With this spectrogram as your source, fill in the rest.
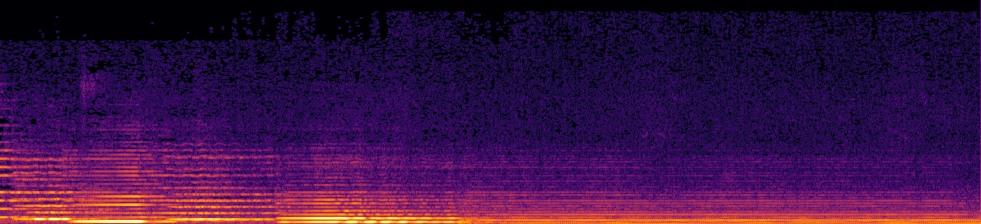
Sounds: fiddle, playing cello, cello, bowed string instrument

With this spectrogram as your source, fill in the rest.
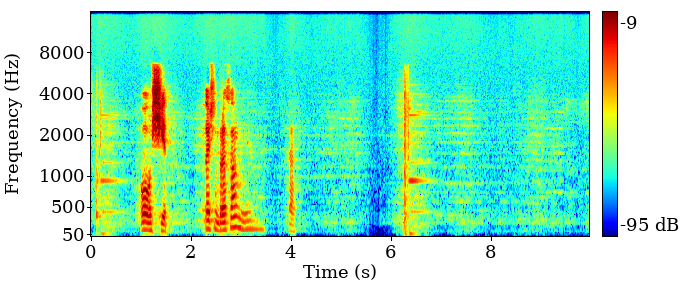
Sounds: playing darts

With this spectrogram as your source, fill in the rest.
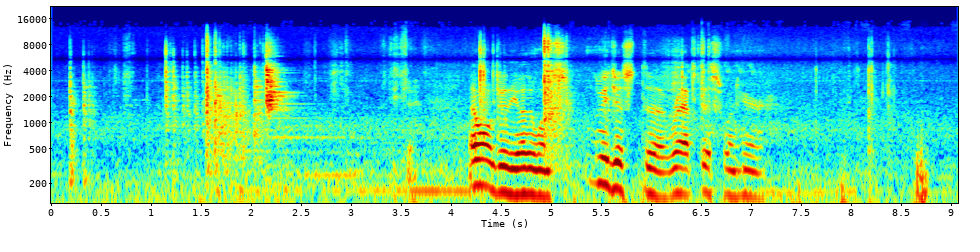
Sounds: speech

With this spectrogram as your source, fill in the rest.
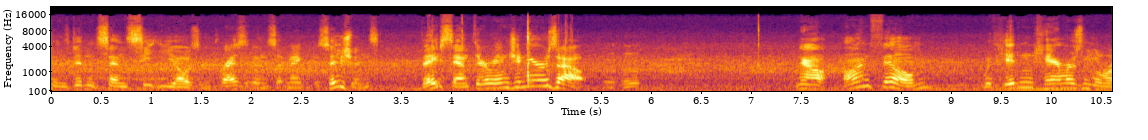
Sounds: speech, medium engine (mid frequency), vehicle

